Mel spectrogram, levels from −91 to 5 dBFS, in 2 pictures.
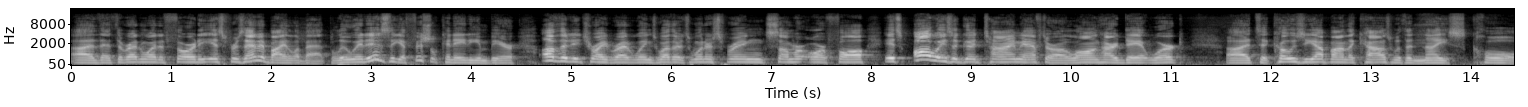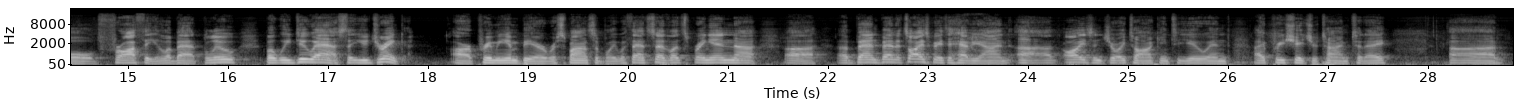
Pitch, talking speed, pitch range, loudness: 140 Hz, 205 wpm, 125-160 Hz, -26 LUFS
